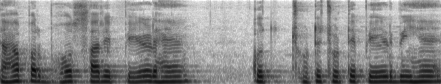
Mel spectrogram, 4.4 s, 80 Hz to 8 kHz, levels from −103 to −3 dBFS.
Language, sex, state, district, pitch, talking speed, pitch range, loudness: Hindi, male, Bihar, Saran, 180 Hz, 150 wpm, 175-180 Hz, -16 LUFS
